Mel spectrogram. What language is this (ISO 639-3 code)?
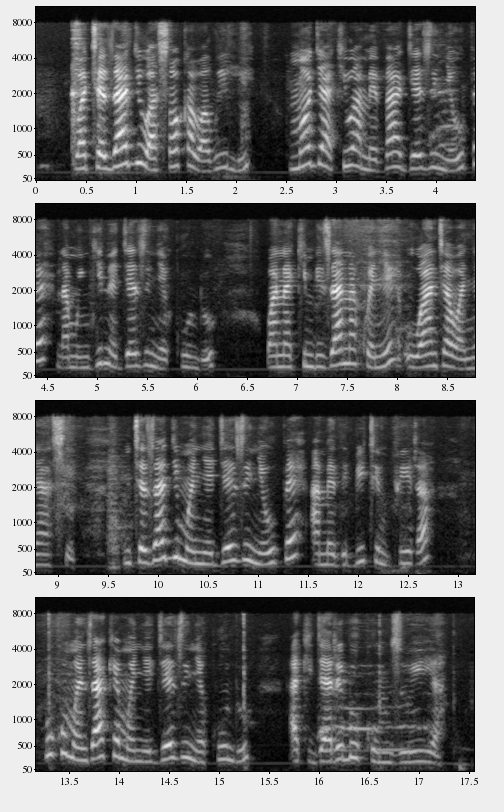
swa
